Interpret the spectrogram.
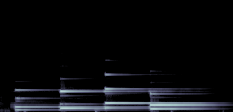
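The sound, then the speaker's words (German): A church bell in Basel, Switzerland rings out four strikes at roughly even intervals, each tone a different pitch, ringing and overlapping with the last before fading slowly. Clear, with no voices. “Es ist interessant, ich die Klingel in Basel noch wieder hören.”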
